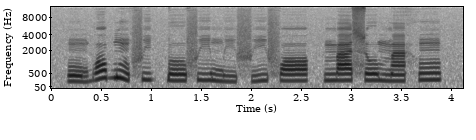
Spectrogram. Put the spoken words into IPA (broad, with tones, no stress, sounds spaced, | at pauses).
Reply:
ũ˨ b ɔ˨˦ b ũ˦˨ f i˧ k͡p o˧ f i˧ m i˨ f i˨˦ f ɔ˦ | m a˧ s o˧ m ã˧ h ũ˦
